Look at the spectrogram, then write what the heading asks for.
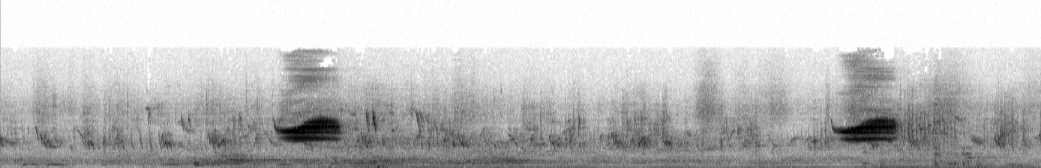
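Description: Songbirds singing and chirping, with one louder call of under a second heard twice, about seven seconds apart.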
